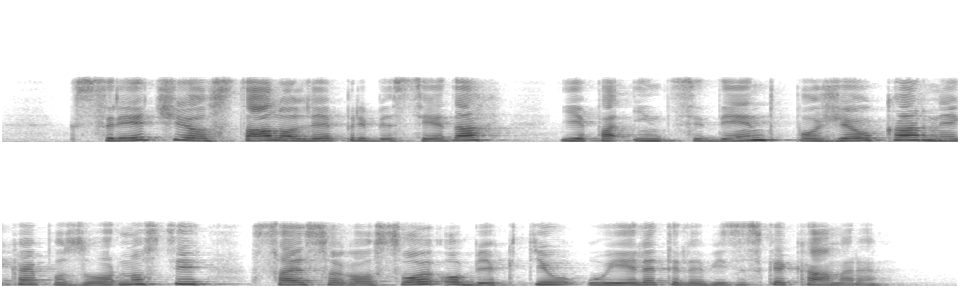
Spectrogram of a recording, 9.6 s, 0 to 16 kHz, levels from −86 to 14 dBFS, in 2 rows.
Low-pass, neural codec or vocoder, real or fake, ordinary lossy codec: 7.2 kHz; none; real; none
